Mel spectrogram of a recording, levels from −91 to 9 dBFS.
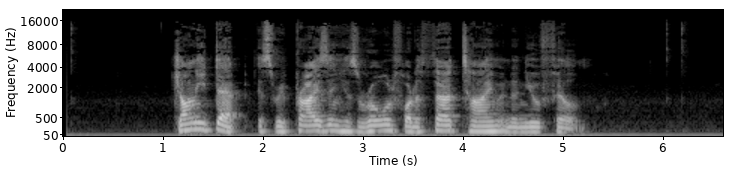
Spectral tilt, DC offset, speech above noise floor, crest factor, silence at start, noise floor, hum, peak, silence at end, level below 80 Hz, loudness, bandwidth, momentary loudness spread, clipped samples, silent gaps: -6 dB/octave; under 0.1%; 27 dB; 20 dB; 0.05 s; -47 dBFS; none; -4 dBFS; 0.55 s; -42 dBFS; -21 LUFS; 16 kHz; 7 LU; under 0.1%; none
